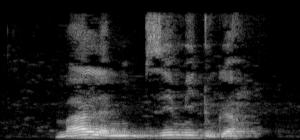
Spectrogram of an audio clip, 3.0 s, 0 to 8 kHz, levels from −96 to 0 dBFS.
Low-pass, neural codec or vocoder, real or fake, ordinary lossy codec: 7.2 kHz; none; real; MP3, 64 kbps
